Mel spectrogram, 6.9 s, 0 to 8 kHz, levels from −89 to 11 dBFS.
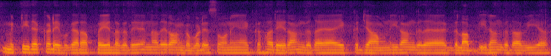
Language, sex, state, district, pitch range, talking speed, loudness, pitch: Punjabi, male, Punjab, Kapurthala, 110-120 Hz, 245 wpm, -17 LUFS, 115 Hz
